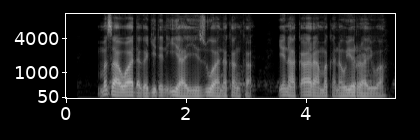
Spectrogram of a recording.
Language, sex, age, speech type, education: Hausa, male, 15-29, read, secondary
